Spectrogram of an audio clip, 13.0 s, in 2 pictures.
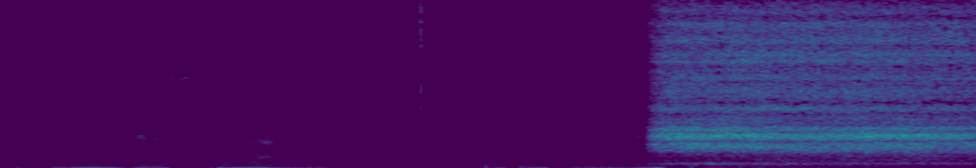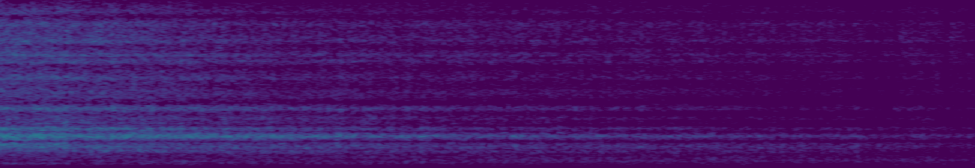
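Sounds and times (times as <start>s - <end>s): hose water spraying into bucket: 4.3s - 13.0s.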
